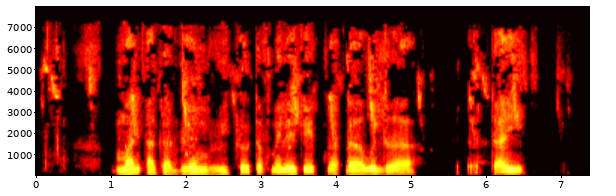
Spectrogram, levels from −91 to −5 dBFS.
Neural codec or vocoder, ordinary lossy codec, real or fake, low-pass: vocoder, 44.1 kHz, 128 mel bands every 512 samples, BigVGAN v2; MP3, 32 kbps; fake; 7.2 kHz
